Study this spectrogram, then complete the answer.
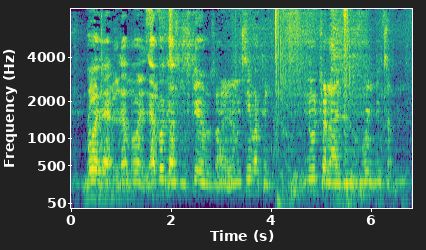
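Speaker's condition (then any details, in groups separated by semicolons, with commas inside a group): Cerebral palsy; mild, from birth, high hand tone, right worse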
